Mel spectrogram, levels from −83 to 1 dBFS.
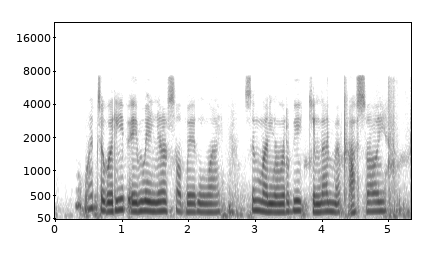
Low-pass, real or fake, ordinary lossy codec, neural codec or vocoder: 7.2 kHz; fake; none; codec, 16 kHz, 1 kbps, FreqCodec, larger model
